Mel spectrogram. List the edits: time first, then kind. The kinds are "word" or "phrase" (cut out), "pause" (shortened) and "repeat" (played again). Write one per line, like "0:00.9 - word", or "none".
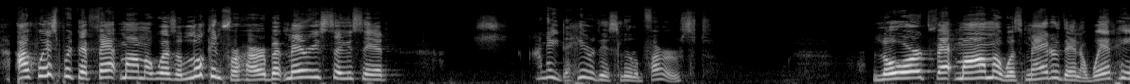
0:06.4 - word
